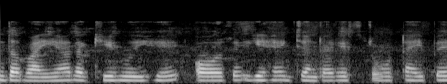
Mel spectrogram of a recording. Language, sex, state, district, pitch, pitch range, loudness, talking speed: Hindi, female, Odisha, Khordha, 185 Hz, 180-195 Hz, -19 LUFS, 145 wpm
